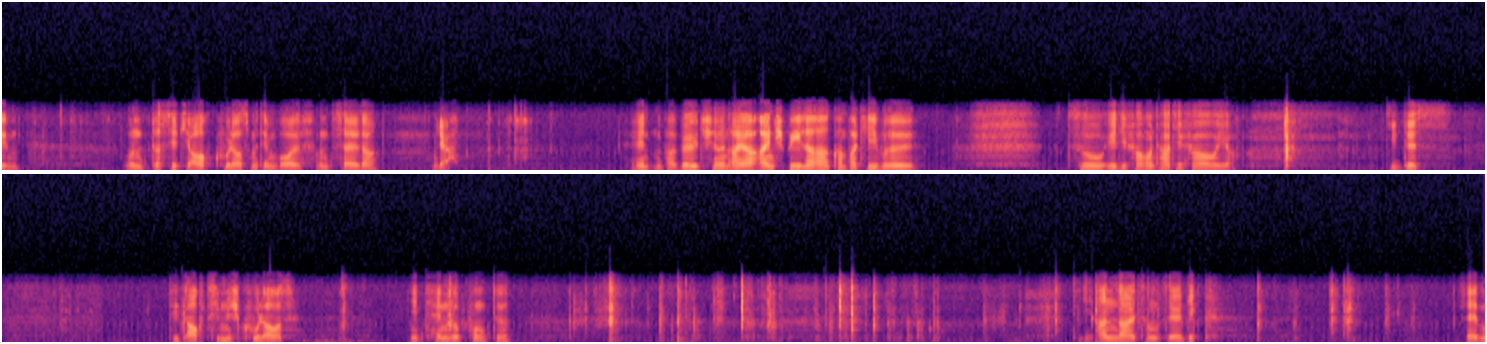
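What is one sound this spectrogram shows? Plastic game cases clack and rattle as hands handle them.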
